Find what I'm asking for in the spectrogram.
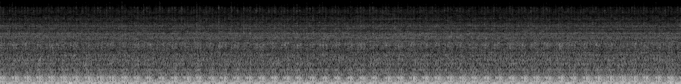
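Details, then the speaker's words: Toyota MR2 with K-series Honda swap, stock RSX header, about 2.5-inch piping and stock MR2 exhaust, cold start after Ktuned returned the throttle body: uneven chattering low beat, about four pulses a second; sounds wrong, seemingly worse, cause unknown. "yeah it doesn't sound right I'm gonna turn it off something sounds weird seems like it got worse that's not good"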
